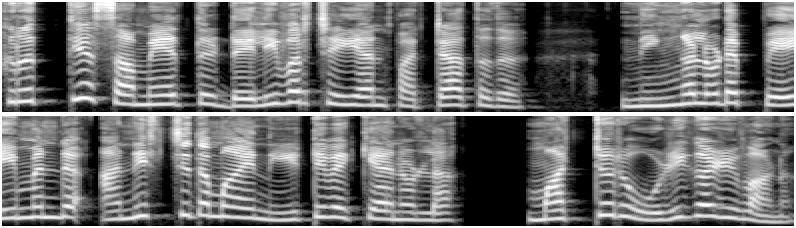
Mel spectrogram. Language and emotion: Malayalam, disgusted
